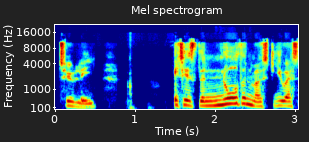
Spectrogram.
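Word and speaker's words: Thule: a military base in Greenland known as THU Air Base pronounced T Lee it is the northernmost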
